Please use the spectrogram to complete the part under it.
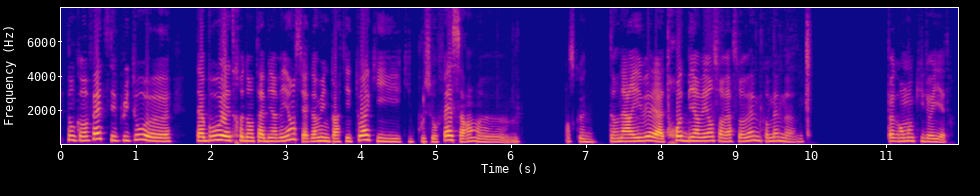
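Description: A woman's voice: medium pitch, moderate pace, warm tone, no room sound, clean studio sound. A woman in her thirties, a climber guest on a podcast, chatting casually and hesitantly with many fillers and restarts. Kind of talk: casual interview chat.

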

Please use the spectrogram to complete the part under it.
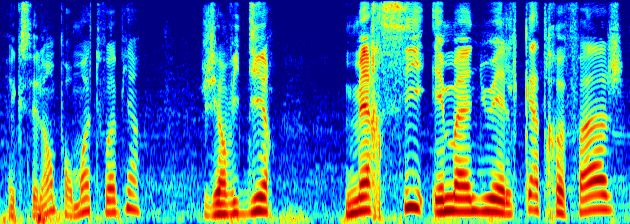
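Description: A man's voice: a little high, lively intonation, moderate pace, a little mellow, a little hiss or hum. Easygoing male schoolteacher in podcast chat. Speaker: primary school teacher, podcast co-host. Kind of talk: casual conversation.

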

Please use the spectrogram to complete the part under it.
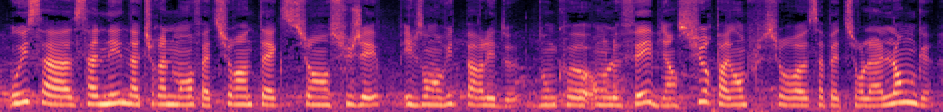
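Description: Woman French teacher, fairly high voice, reflective, crowd chatter behind. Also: steady tone, fast. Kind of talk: interview.

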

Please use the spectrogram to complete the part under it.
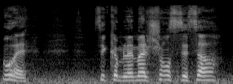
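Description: A man's voice: high voice, steady tone, unhurried, slight background noise. An actor playing a naive, hapless young man who keeps having bad luck. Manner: naive, plaintive, shouting in panic. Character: hapless young male drug mule, endlessly unlucky.

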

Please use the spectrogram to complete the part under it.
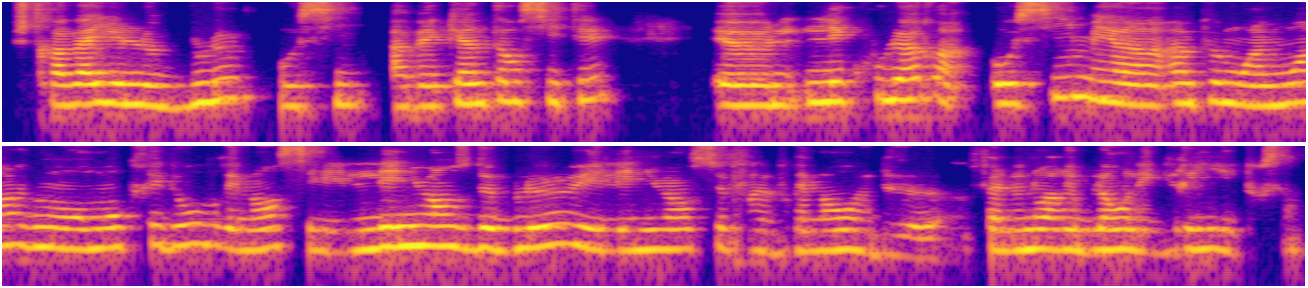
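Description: A woman, an underwater photographer being interviewed, talking casually with many pauses and restarts. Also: on the high side, steady tone, a little mellow. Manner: hesitant, many fillers and restarts.

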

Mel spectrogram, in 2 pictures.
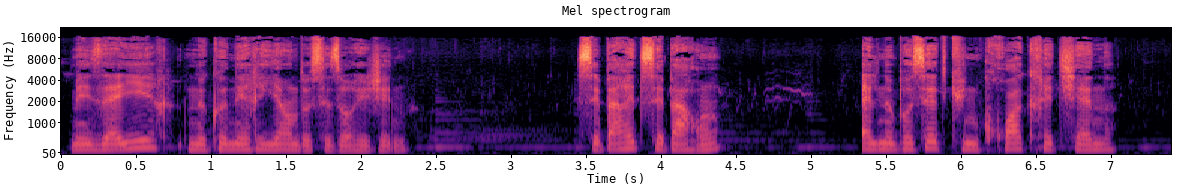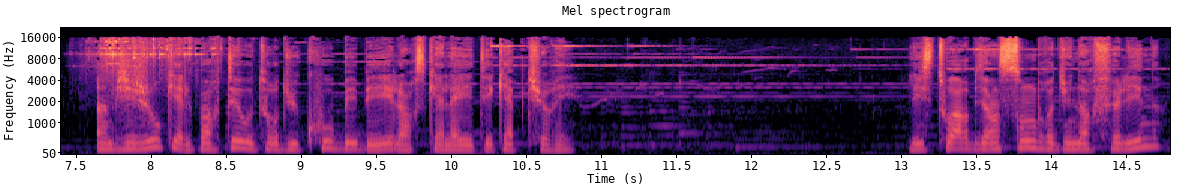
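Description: A woman's voice: deep voice, normal speed, long pauses, darkish tone. A woman hosting a podcast, narrating a scripted story in a theatrical storyteller's way. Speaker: podcast host and actress. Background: music.

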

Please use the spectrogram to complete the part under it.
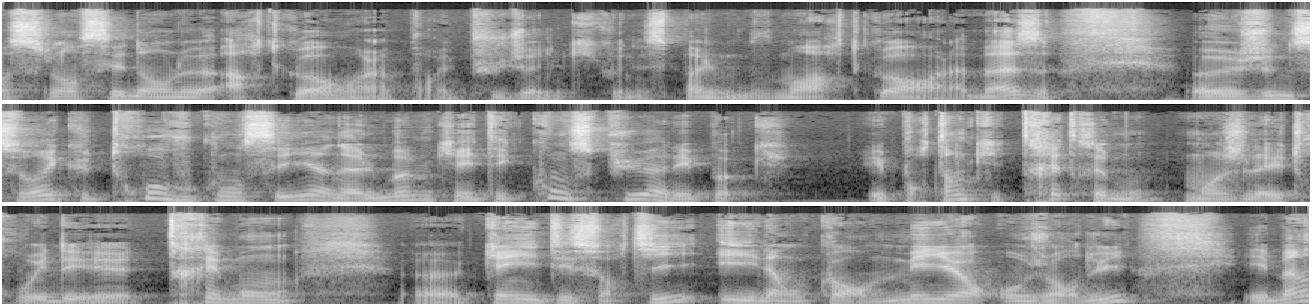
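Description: Male podcast host, casual and rambling, a slightly low voice with grit. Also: gravelly. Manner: loose and rambling, many fillers and asides. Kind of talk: casual music podcast monologue.

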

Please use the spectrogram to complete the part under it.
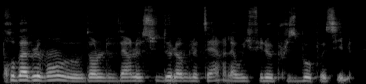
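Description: A woman co-hosting a casual podcast, her voice pitched a touch low. She talks in a chatty, enthusiastic way, telling stories and recommending shows to her co-host. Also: fairly even intonation, fast, gravelly, dark tone. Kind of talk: casual chat.

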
